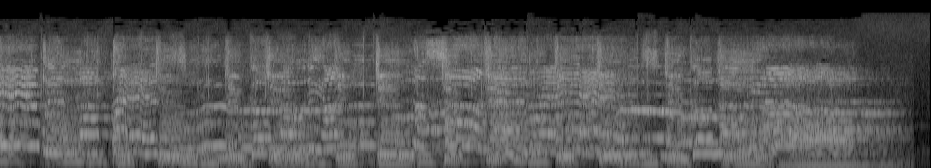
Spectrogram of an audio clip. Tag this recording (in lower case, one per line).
music
female singing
